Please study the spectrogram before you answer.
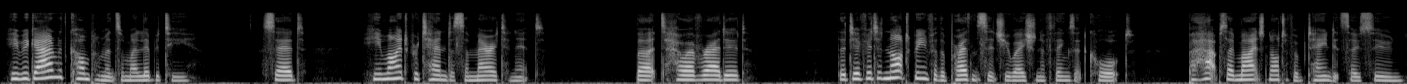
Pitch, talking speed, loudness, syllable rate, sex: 215 Hz, 180 wpm, -20 LUFS, 5.4 syllables/s, female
